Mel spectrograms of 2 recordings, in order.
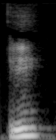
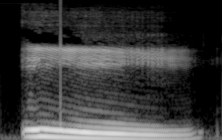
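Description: First: "ای" as a brief, clipped i; short i with no stretch; short kasra. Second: "ای" held as a long ee; louder, stretched-out i; long madd ya. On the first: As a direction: cut the vowel of ای short. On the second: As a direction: draw the vowel of ای out long. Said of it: "یه بار با یاء مدی". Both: Shown as a demonstration.

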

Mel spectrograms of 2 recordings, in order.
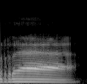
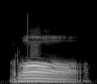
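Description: First: "ر" short and thin, Persian style; slow, light "ر" with a thin vowel; thin wrong ra. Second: "را" louder, with a full heavy Arabic a; fat, round "را"; heavy fat raa. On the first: Teacher contrasting the thin ra for students. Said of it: "نمیگیم ر". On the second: Teacher modelling the correct fat raa for students, louder. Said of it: "چاق و توپل". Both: Shown as a demonstration.

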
